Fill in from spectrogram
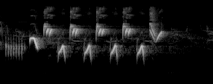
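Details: Common nightingale, Luscinia megarhynchos: a brief soft buzz, then five quick repeated two-part notes, each a high note dropping to a lower slur, in a fast even rhythm.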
